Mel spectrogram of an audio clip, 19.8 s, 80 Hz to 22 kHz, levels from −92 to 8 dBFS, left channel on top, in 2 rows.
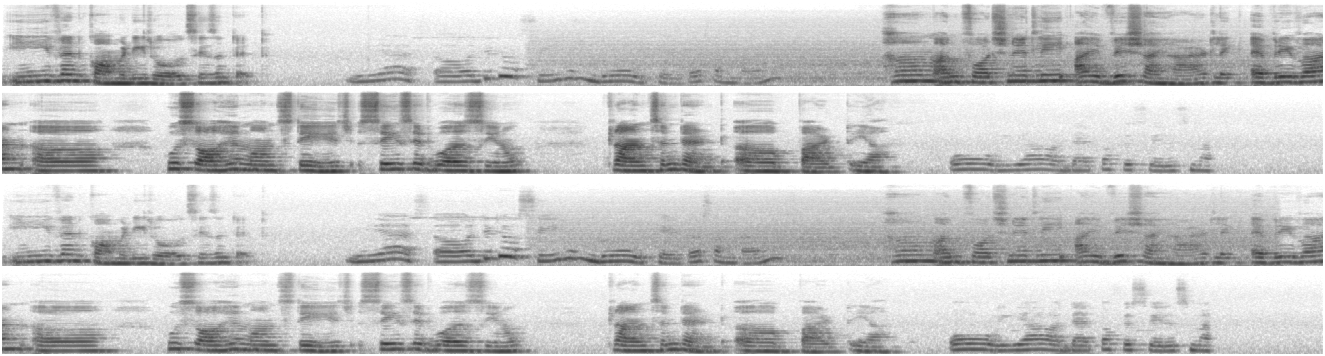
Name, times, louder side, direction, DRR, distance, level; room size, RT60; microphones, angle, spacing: voice 1, 0.0-1.9 6.6-13.9 14.5-16.6, left 5 dB, 45° left, 0.4 m, -23 dB
voice 2, 2.6-5.9 17.0-19.0, right 6 dB, 80° right, 0.4 m, -31 dB
sound 1, 3.9-9.6, right 1 dB, 15° right, 0.9 m, -43 dB
3.1 x 2.2 x 2.9 m
head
